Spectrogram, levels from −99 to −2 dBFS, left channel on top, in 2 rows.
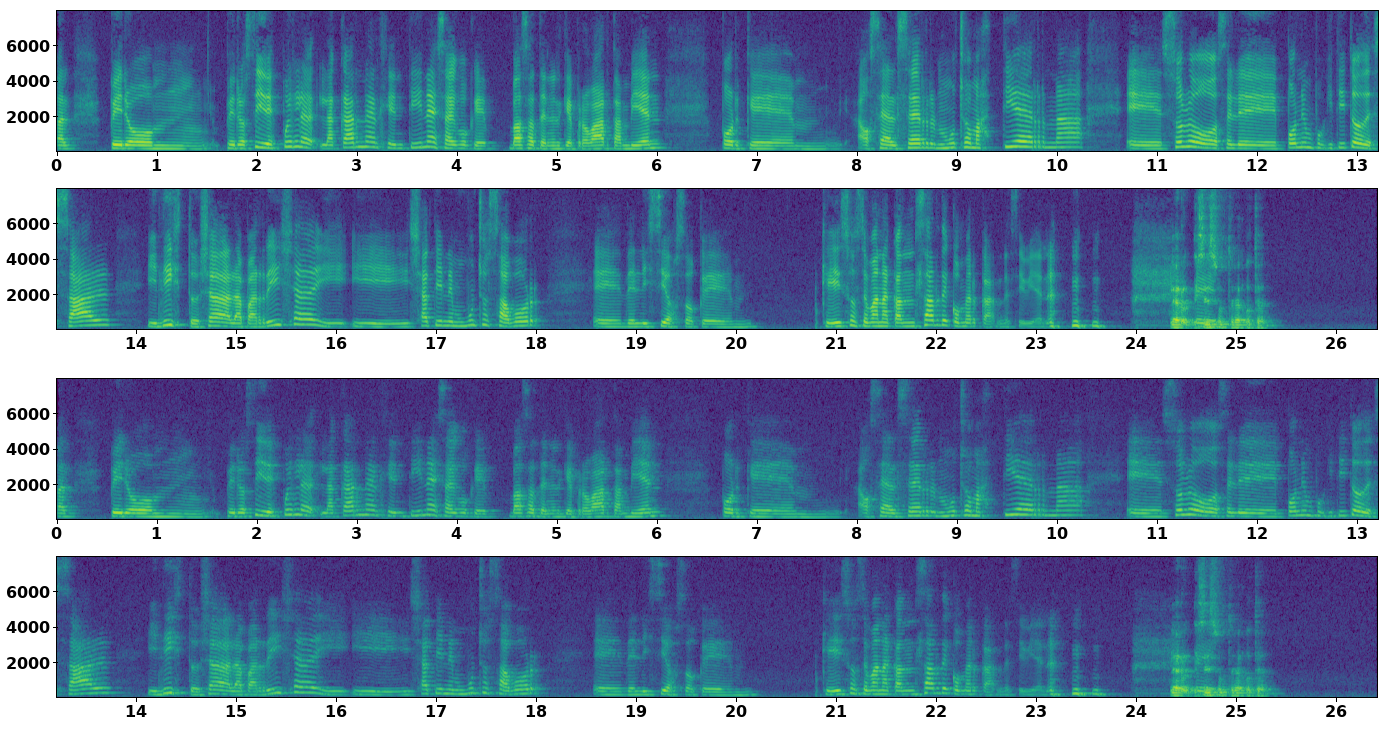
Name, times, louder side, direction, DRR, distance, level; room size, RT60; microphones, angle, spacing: voice 1, 0.0-13.7 14.1-18.0 18.6-20.2 20.9-23.6 24.0-24.8, left 5 dB, 80° left, 0.4 m, -25 dB
voice 2, 24.3-25.3, left 2 dB, 35° left, 0.8 m, -22 dB
4.8 x 4.0 x 5.8 m
head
